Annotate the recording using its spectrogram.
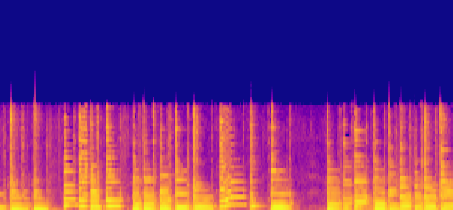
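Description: Ukulele picked fingerstyle, a quick melody of single plucked notes, with one upward slide about halfway through and a brief pause about four seconds in.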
